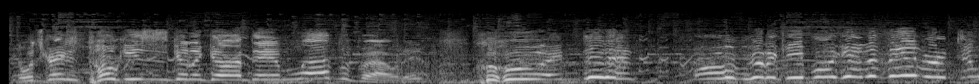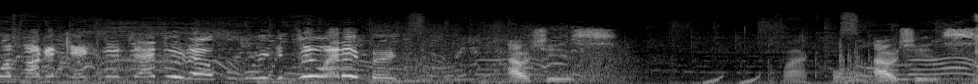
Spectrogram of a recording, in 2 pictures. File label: dude very mad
